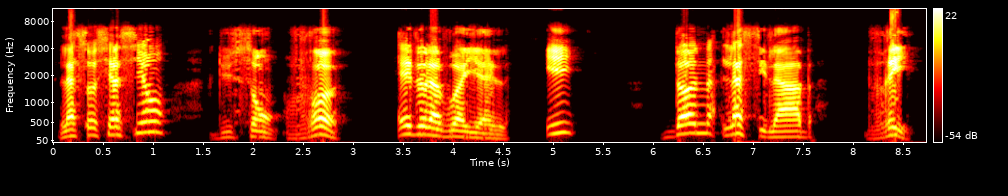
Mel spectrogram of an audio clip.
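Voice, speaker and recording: Slow, bright man spelling syllables. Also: on the high side, big pitch swings, no room sound. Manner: spells letters out and sounds syllables slowly, repeating each. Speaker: reading teacher. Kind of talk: slow syllable-by-syllable reading lesson. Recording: dull, dry lo-fi recording.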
